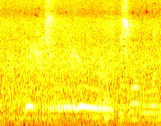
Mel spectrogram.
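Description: A dove cooing: one drawn-out coo of about a second, its pitch wavering up and down, with a couple of short high chirps from smaller birds around it.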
